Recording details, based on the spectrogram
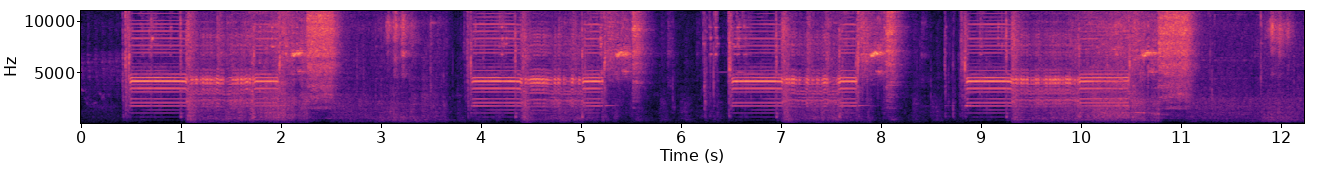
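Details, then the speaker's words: Truck with a hard-starting issue after multiple bad ground connections were repaired: four brisk, steady cranking bursts as the starter now spins strongly and evenly, with no cables getting hot. "we're gonna go ahead and hit this uh starter a few times and see it should spin a little faster hopefully"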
